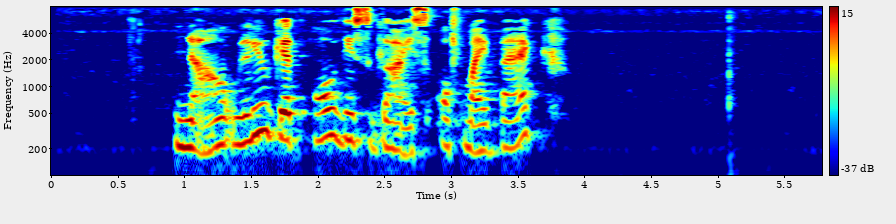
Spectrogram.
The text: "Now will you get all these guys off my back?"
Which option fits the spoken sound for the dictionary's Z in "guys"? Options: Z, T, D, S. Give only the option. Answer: S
